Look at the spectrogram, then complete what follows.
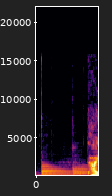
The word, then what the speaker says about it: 太: 太字与泰山的泰发音相同，意思相关。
